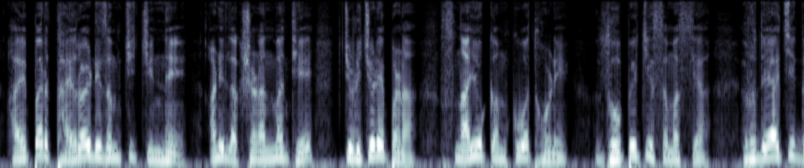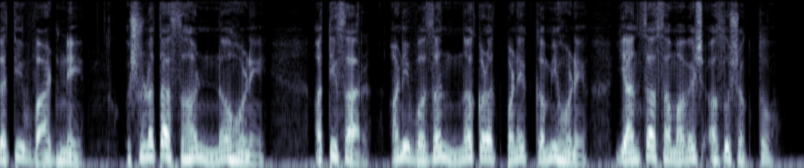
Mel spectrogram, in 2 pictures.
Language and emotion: Marathi, neutral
